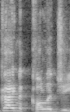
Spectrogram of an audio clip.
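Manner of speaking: clumsy, very high, bad Scottish accent. Saying a strangely spelled word aloud: bad scottish accent. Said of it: "that's not a very good sp-, s-, Scottish accent".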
